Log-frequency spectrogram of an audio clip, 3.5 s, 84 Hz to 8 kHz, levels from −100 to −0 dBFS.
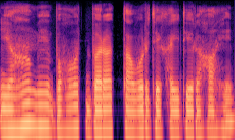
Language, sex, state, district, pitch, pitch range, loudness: Hindi, male, Arunachal Pradesh, Longding, 115 Hz, 110-120 Hz, -20 LUFS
